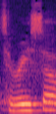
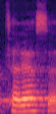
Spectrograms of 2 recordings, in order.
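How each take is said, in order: First: The name is pronounced the English way. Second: The name is pronounced the Norwegian way.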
